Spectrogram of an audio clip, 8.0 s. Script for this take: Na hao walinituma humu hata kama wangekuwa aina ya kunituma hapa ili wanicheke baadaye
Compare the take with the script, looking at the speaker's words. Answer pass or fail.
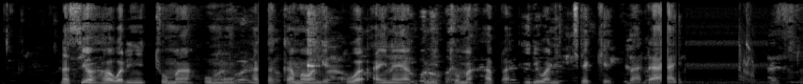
fail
